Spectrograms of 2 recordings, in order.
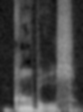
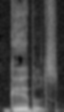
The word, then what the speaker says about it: Goebbels: And so it's like the name that most Americans mispronounce as Goebbels, right? It's not how you say it. Right. It's spelled in Romanized English. It's G-O-E, BB whatever. The O-E means that originally it was one character, which was an O with an umlaut, and that's Goebbels, right?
